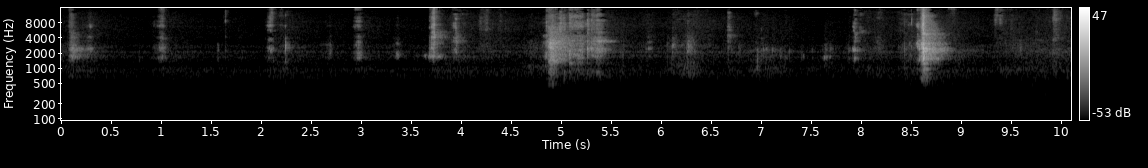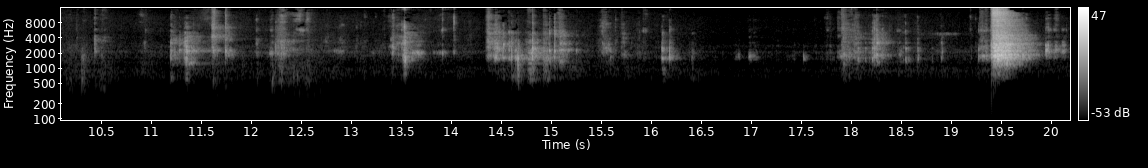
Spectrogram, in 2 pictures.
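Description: Plastic window-switch bezel from a 2019 RAV4 door being worked by hand, a flathead screwdriver prying the switch out of its housing: scattered short clicks, snaps and scrapes of plastic and clips. The sharpest snaps come about nine seconds in and just before the end.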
